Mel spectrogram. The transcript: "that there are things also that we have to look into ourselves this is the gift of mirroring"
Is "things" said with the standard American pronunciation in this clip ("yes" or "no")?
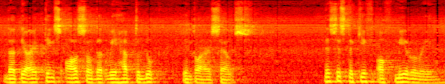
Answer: no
